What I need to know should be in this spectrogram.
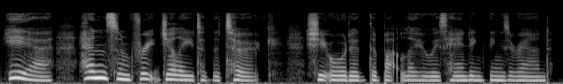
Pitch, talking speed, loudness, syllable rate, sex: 210 Hz, 180 wpm, -18 LUFS, 4.9 syllables/s, female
